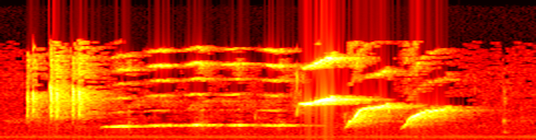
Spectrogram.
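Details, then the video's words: Brown-chested jungle flycatcher song, kept bird, played to draw other birds into singing; a short high chirp opens, a long level whistle follows, then two loud sweeping rising-falling notes. "Pancingan SRDC bahan biar nyaut dan bunyi, SRDC nyuling gacor"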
